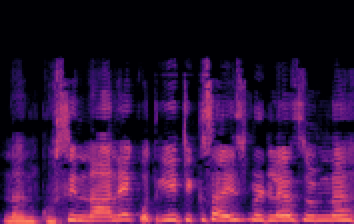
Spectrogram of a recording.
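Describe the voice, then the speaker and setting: A woman's voice: very high-pitched, quick pace. A woman voicing the grieving, restless ghost of a young mother in a melodramatic cartoon story, lamenting with a North Karnataka accent. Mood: pleading, despairing. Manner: plaintive, lamenting.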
